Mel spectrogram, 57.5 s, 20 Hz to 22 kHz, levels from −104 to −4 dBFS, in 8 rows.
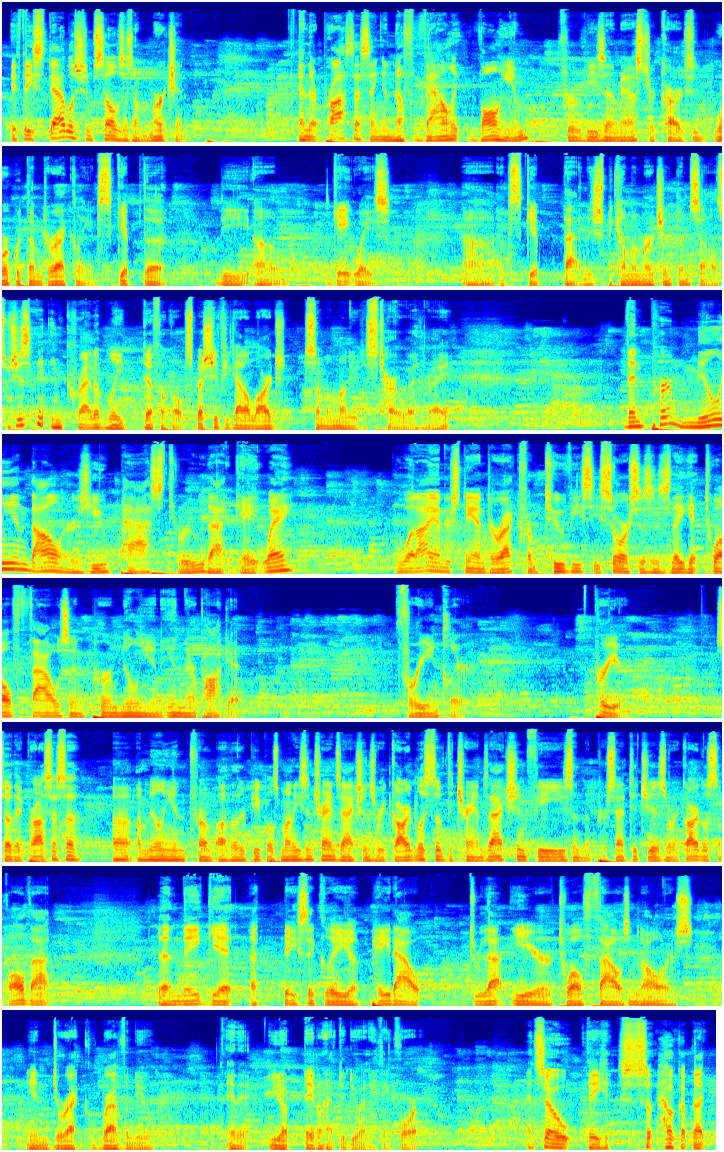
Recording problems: chatter from many people; noticeable; throughout; 15 dB below the speech

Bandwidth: 17.5 kHz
